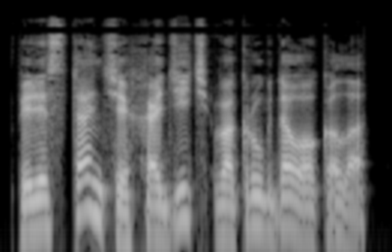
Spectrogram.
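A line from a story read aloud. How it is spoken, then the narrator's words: Icy reply. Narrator (Russian): ледяным тоном ответила Соня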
